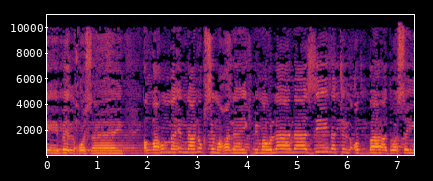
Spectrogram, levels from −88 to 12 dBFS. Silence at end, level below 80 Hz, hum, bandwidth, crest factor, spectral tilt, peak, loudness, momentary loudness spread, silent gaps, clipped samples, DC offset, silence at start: 0 s; -54 dBFS; none; 11 kHz; 16 dB; -3.5 dB/octave; -2 dBFS; -17 LUFS; 7 LU; none; under 0.1%; 0.2%; 0 s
